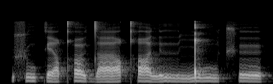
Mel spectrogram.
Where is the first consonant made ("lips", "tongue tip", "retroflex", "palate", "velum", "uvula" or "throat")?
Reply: retroflex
